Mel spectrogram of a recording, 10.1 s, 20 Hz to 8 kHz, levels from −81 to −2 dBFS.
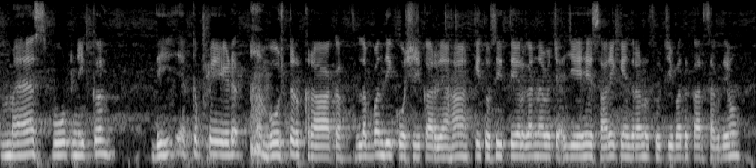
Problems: background sounds at intervals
